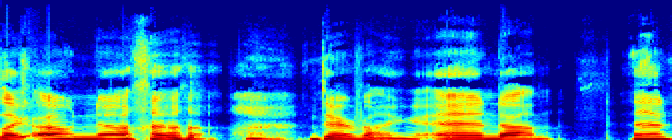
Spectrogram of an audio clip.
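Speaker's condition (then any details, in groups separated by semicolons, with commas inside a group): Friedreich's ataxia; wheelchair user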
